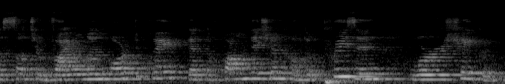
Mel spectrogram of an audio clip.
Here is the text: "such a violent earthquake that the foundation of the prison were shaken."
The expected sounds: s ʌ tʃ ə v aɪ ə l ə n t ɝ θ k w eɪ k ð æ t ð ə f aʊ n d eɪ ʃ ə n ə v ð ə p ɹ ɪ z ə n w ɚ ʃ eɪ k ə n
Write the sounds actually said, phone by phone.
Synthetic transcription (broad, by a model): s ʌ tʃ ə v aɪ ə l ə n t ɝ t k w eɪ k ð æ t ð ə f aʊ n d eɪ ʃ ə n ə v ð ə p ɹ ɪ z ə n w ɚ ʃ eɪ k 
